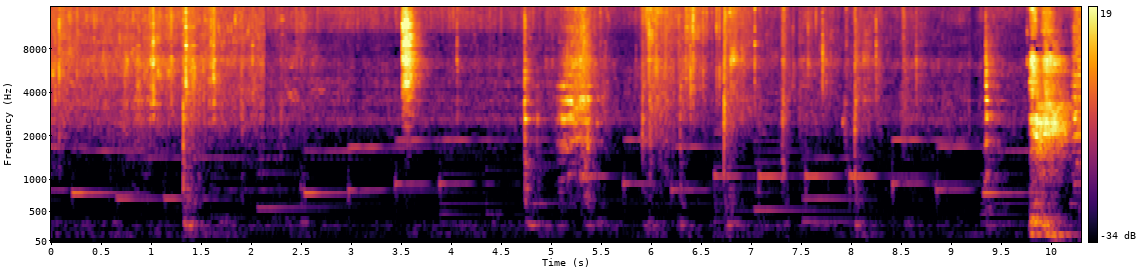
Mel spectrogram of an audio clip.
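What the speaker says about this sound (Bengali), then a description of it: "দেখুন তেল দিয়ে ভাজছি, কেমন ফুলে উঠছে" Yogurt paratha frying in hot oil gives a steady crackling sizzle throughout, broken by several louder bursts of spattering as the flatbread puffs, close and fairly loud.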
